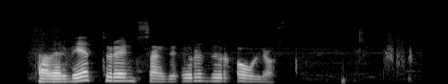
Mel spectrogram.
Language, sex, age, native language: Icelandic, male, 30-39, Icelandic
